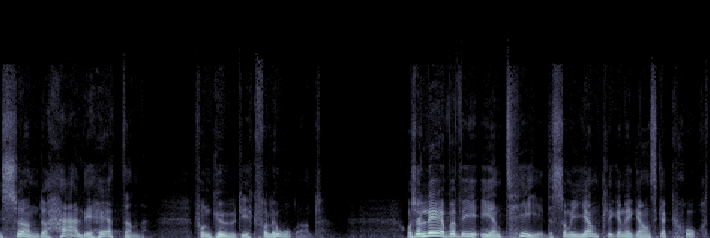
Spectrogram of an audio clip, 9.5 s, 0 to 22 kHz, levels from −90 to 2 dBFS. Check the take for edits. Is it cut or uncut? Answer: uncut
